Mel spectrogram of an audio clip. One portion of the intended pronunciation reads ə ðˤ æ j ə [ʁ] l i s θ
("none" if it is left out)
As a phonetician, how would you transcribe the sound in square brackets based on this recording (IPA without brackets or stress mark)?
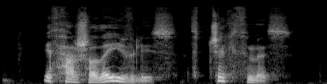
v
